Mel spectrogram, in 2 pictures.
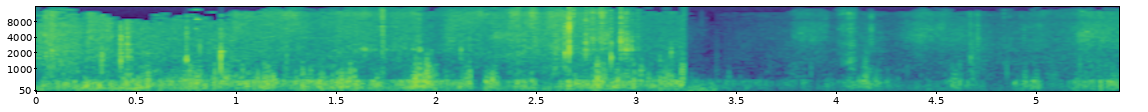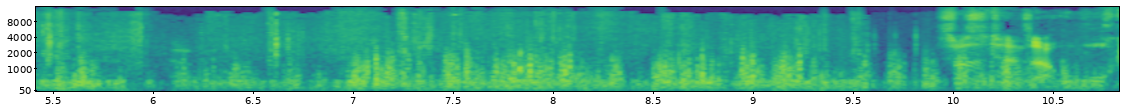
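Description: Wind buffeting the microphone in two loud stretches, quieter for a few seconds in the middle, over the footsteps of crampon-shod boots on snow and rock.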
